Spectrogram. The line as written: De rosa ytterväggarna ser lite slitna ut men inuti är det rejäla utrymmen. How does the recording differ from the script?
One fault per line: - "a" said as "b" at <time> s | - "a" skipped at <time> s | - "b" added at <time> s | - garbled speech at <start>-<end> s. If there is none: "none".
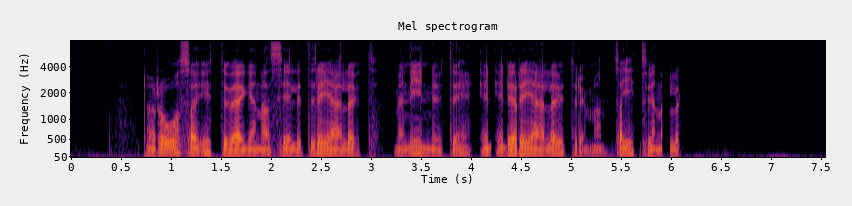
- "slitna" said as "rejäla" at 2.4 s
- "är" added at 4.2 s
- garbled speech at 5.4-6.1 s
